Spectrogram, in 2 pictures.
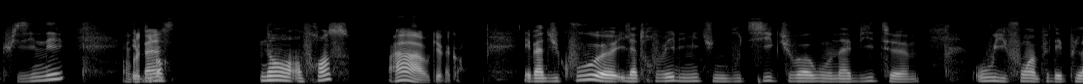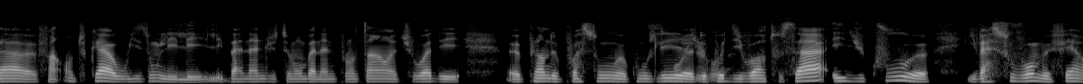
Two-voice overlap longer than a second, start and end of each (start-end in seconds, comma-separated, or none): none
